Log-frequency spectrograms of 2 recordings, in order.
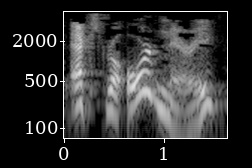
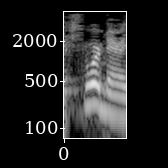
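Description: First: The stress falls on the syllable 'extra'. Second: The stress falls on the syllable 'traor'. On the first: Something is outside the normal. "It means something out of the normal" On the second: Something is incredible or wonderful. "it's like incredible, wonderful"

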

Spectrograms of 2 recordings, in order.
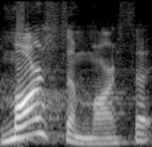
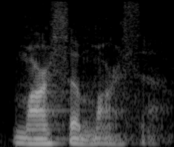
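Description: First: It is said in a harsh, scolding tone. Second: It is said in a warm, affectionate tone.

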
